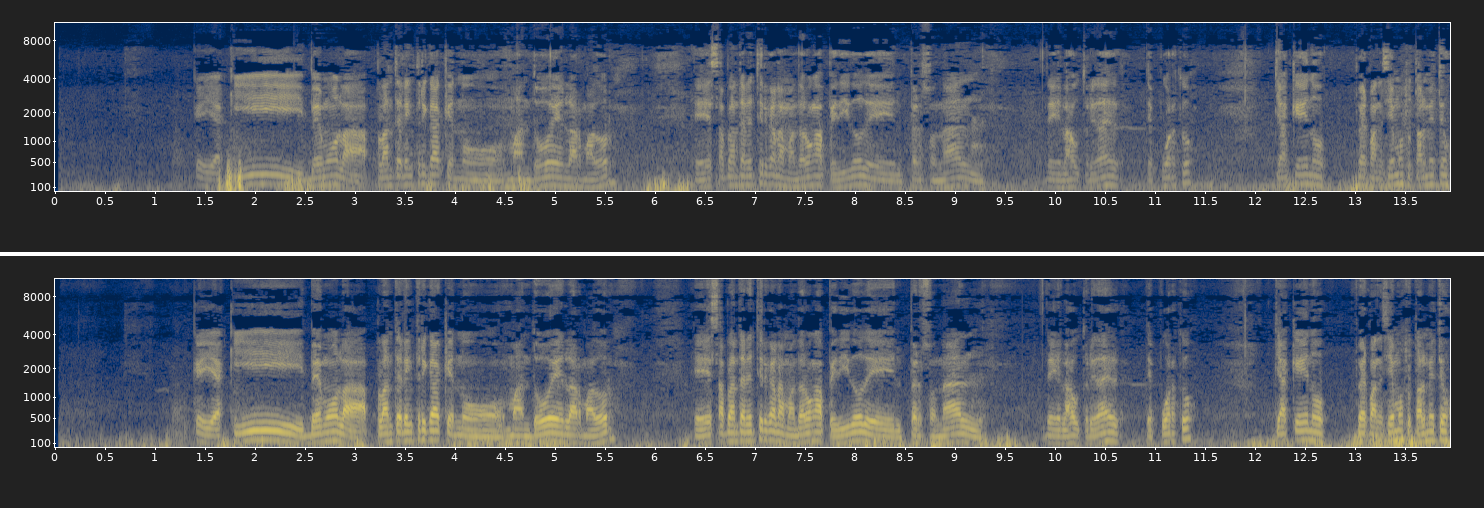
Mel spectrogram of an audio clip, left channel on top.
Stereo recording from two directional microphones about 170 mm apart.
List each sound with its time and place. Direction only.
1.4 s speech: 90° right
